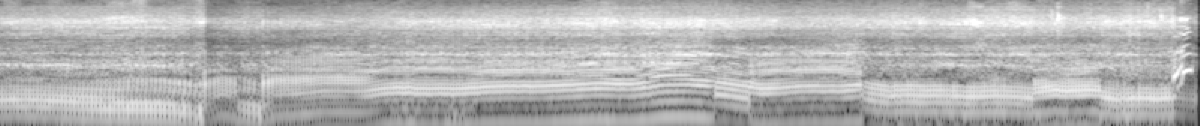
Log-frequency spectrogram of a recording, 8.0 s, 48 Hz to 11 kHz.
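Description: Single-cylinder four-stroke engine of a 2010 Yamaha WR250R dual-sport motorcycle running under way on a dirt trail. Its pitch rises and falls with the throttle, with a quick dip and pickup in the middle, over the rumble of the ride.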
